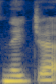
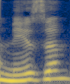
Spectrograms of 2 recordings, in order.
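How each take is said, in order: First: The middle consonant sounds like a 'zh'. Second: The middle consonant sounds like a 'z'. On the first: This is closer to the author's own pronunciation. The speaker calls it right. "é mais ou menos Neja a pronúncia" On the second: This is how the name used to be pronounced. The speaker calls it wrong. "eu, inclusive, pronunciava Neza"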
